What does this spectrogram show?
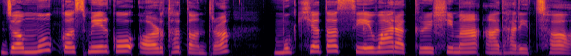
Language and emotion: Nepali, neutral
